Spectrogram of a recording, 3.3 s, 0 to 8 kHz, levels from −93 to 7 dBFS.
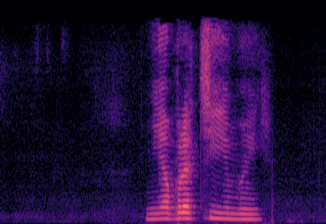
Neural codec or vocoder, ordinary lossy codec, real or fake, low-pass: codec, 16 kHz, 0.8 kbps, ZipCodec; AAC, 32 kbps; fake; 7.2 kHz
